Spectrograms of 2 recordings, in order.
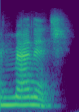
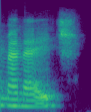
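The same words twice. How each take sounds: First: The second syllable has a short i sound. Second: The second syllable sounds like 'age'. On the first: The speaker calls it right. "we say manage" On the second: The speaker calls it wrong. "We don't say manage"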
